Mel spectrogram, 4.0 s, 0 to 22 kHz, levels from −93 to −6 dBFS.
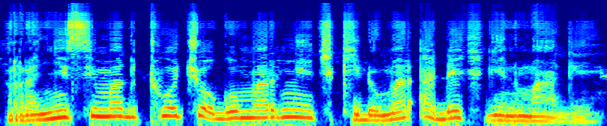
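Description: Speech with plainly audible Opus compression throughout: the sound turns rough and grainy, likely from CELT mode at a rate that fits 16 kbps. A spectrogram shows noise-filled, hole-free bands ending near 20.2 kHz.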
